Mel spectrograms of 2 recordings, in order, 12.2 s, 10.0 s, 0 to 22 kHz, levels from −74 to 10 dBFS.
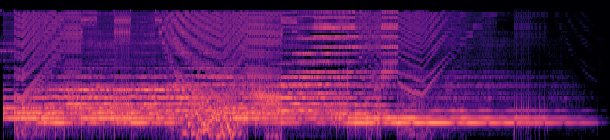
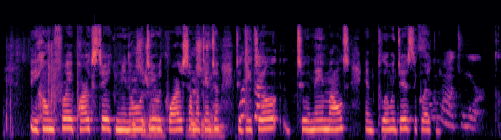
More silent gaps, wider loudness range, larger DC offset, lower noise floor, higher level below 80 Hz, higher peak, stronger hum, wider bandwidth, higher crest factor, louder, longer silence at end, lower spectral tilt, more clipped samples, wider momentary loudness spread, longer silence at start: neither; about the same, 6 LU vs 4 LU; neither; about the same, -40 dBFS vs -37 dBFS; first, -46 dBFS vs -56 dBFS; about the same, -2 dBFS vs 0 dBFS; neither; first, 16.5 kHz vs 11.5 kHz; about the same, 14 dB vs 16 dB; about the same, -15 LUFS vs -14 LUFS; second, 0.3 s vs 0.5 s; about the same, -2.5 dB/octave vs -3.5 dB/octave; neither; about the same, 11 LU vs 13 LU; second, 0 s vs 0.2 s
